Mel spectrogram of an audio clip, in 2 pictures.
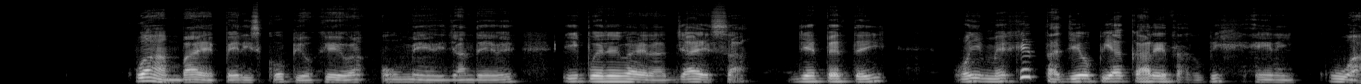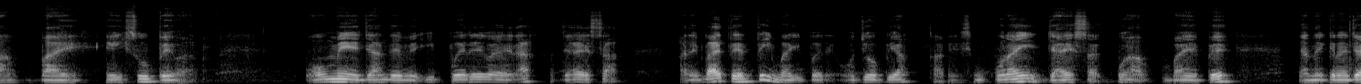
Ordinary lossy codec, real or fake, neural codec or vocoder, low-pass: none; real; none; 19.8 kHz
